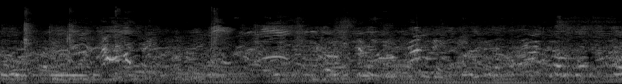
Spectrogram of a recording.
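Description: Indistinct chatter of several voices talking over one another, with no clear words.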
